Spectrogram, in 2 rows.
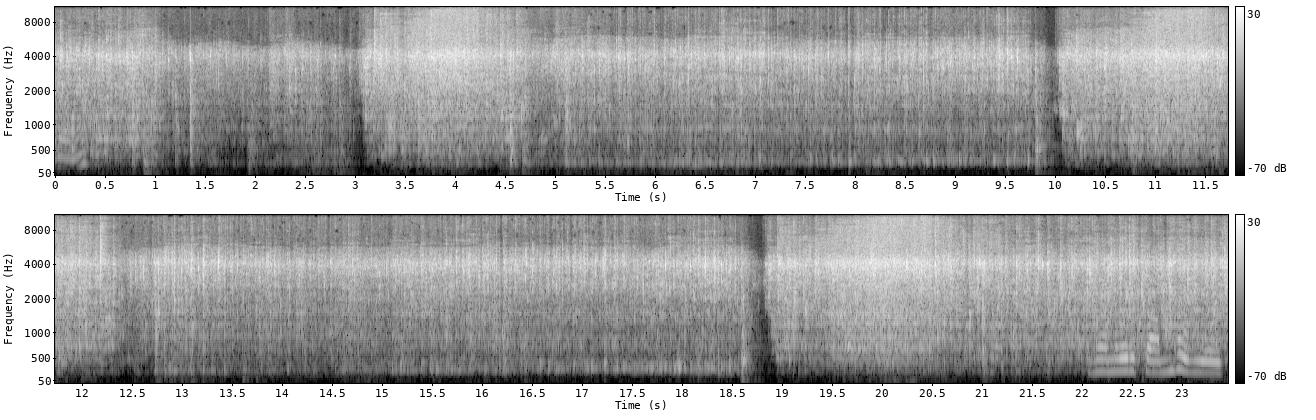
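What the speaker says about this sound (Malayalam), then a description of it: "വെള്ളം വീണ് നിറയുന്നോടം വരെ." Tap water pouring steadily into a 500-litre jar while fertilizer is added and mixed, a continuous gushing rush broken by brief pauses, heard close with faint background sound.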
